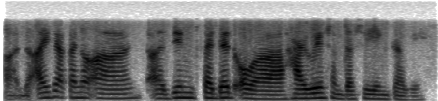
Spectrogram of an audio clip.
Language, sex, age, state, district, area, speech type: Manipuri, male, 45-60, Manipur, Imphal West, urban, conversation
